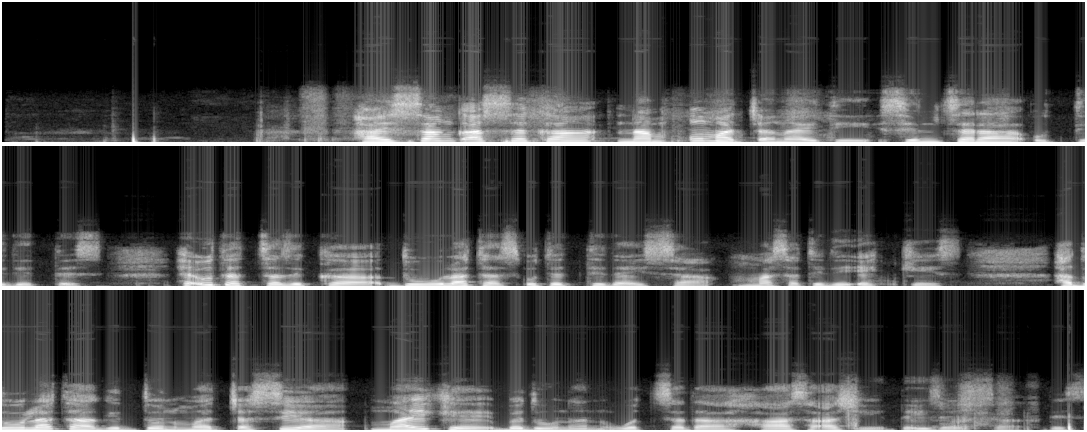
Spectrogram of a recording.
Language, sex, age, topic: Gamo, female, 25-35, government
